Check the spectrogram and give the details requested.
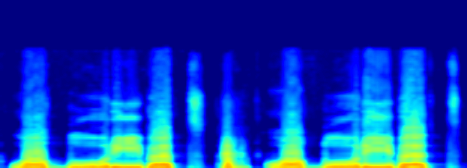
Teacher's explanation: Jangan dibaca waduribat, nanti huruf dal, tapi dia huruf dha. Wadu ditebalkan huruf dha-nya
